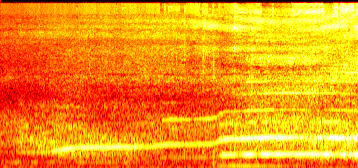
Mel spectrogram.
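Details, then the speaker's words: Fast electric RC mono hull boat during strut, stinger and trim tab tuning: a clean electric whine that steps up smoothly with throttle, with no rattles or surging; it handles nice and stable. "see see how she's handling nice and stable"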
